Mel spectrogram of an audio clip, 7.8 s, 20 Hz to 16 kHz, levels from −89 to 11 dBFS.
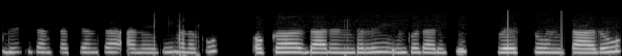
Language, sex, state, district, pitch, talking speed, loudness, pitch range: Telugu, female, Telangana, Karimnagar, 270 Hz, 85 wpm, -20 LUFS, 265-280 Hz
